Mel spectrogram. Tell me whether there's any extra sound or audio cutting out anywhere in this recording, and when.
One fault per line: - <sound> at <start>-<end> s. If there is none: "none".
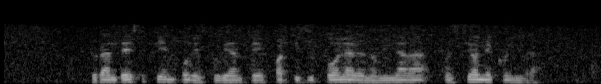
none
